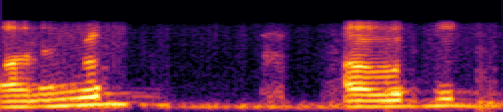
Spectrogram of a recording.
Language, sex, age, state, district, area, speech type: Malayalam, male, 18-30, Kerala, Malappuram, rural, conversation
